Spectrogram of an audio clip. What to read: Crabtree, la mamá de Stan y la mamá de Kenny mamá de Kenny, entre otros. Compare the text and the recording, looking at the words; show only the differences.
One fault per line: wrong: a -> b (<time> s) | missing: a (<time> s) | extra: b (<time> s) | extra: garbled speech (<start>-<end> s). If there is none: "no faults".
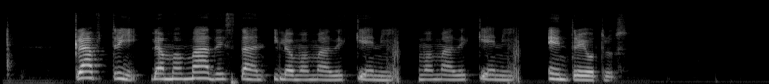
no faults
